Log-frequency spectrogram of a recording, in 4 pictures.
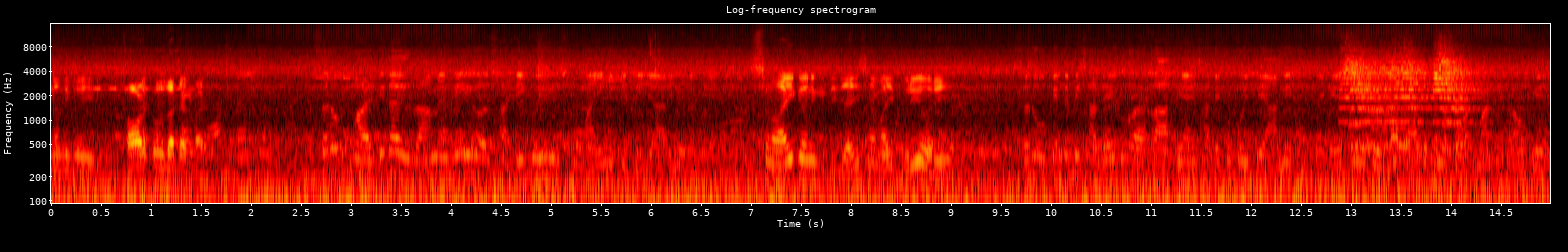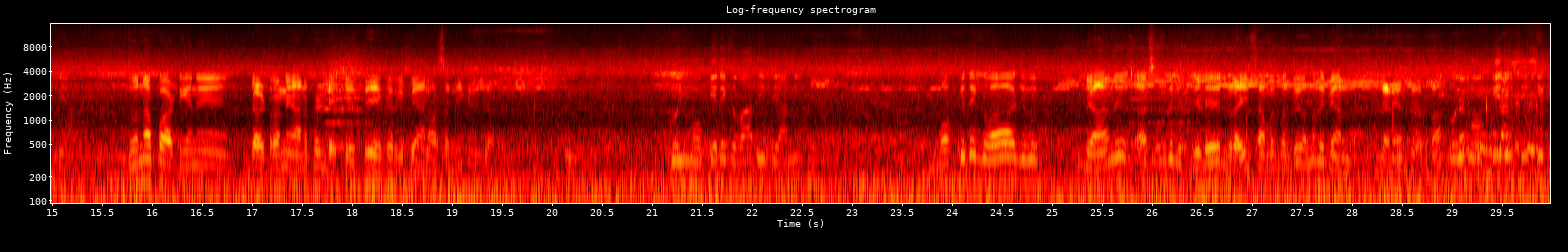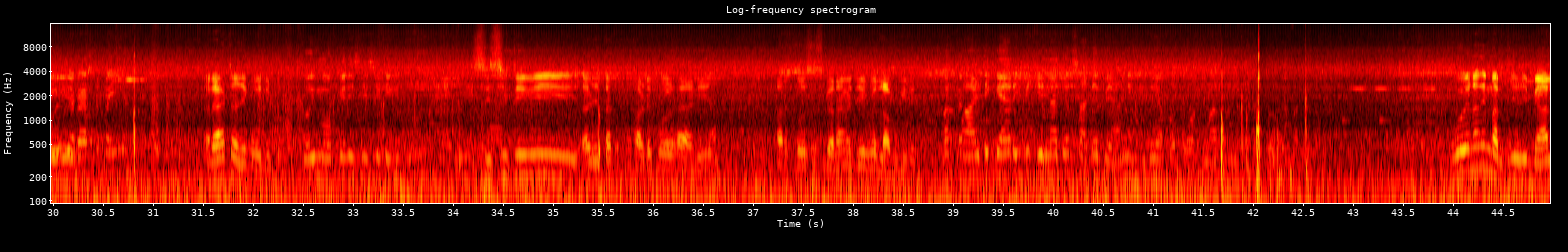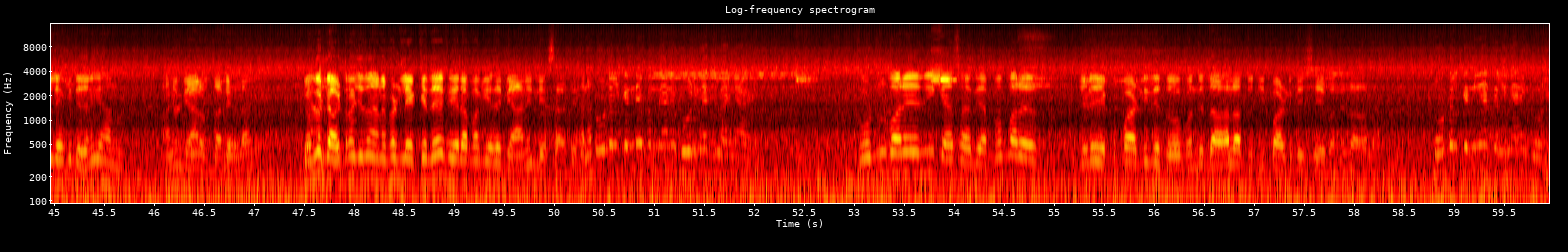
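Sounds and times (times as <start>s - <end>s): people talking: 0.0s - 19.6s, 21.0s - 22.9s, 23.8s - 42.9s, 43.8s - 52.3s, 53.0s - 59.9s
street traffic rumble: 0.0s - 59.9s
man's voice: 24.2s - 30.7s, 31.5s - 36.7s.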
